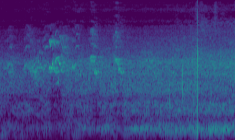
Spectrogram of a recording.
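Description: Rumble of an approaching Indian Railways electric goods train, growing steadily louder, with birds chirping over it in the first half. A couple of sharp clicks near the end.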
